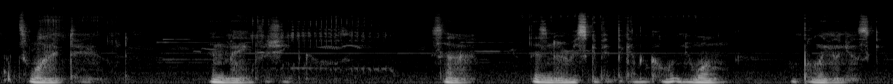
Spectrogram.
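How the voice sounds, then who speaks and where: A man playing a gentle, doting ram caretaker in an ASMR roleplay, speaking softly and tenderly and often slipping into a whisper. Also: low-pitched, a little slow, pauses often, background noise. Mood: gentle, reassuring. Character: gentle, doting male ram caretaker tending an injured lamb. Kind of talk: ASMR roleplay, soft half-whispered close speech.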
